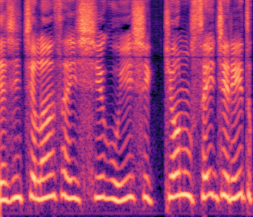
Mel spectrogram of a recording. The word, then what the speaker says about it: Ichigo Ichie: La pronunciación es tal como se escribe. Ichigo Ichie. Repito. Ichigo Ichie.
